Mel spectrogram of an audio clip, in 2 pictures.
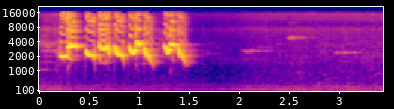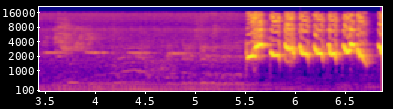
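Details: Greater green leafbird song used for tutoring other birds; two bursts of rapid, repeated warbling notes, about seven to eight per burst, separated by a quiet stretch with low background hum.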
